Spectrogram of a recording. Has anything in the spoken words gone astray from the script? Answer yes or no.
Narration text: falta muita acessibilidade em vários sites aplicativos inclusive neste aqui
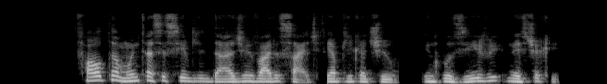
no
